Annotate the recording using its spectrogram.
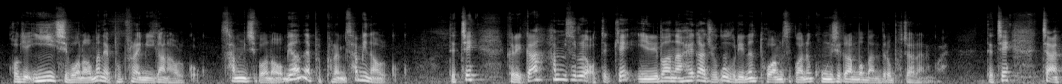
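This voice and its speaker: A man teaches a classroom-style math lesson, explaining each step and constantly checking in with students through short questions. His voice is on the high side with a darkish tone.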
